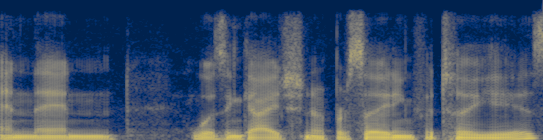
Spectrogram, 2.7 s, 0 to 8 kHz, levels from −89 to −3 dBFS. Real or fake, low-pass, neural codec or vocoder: real; 7.2 kHz; none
